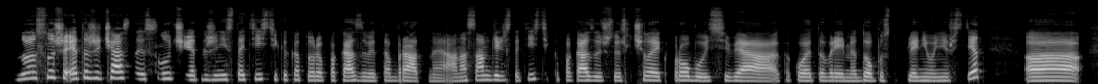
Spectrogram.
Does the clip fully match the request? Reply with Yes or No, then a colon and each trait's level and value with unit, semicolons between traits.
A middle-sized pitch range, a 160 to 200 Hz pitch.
Yes: average, 4.6 semitones; high, 190 Hz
